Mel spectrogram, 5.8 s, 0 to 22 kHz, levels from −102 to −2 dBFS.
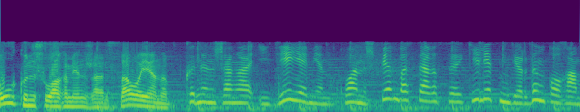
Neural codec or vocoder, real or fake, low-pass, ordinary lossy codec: none; real; 5.4 kHz; none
